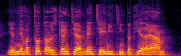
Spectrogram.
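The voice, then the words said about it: Put-on South African accent. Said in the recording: “that accent got real weird there. And I'm not bad at the South African accent, but I can't do it in his style.”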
